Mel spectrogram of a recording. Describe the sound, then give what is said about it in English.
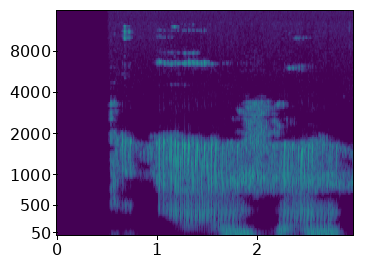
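A male cat purrs loudly with a deep, rough, growly rumble, rising in two long swells after a brief silence, as he flops down at someone's feet, rolls onto his side and has his belly scratched. No one speaks. “The cat just rubbed against my leg and flopped down at my feet, rolling onto his side and purring loudly.”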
